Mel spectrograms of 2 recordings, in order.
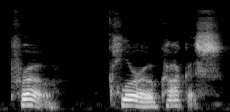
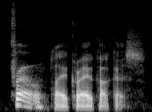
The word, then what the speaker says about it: Prochlorococcus: It's Prochlorococcus. You can say it. Yeah. Prochlorococcus.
